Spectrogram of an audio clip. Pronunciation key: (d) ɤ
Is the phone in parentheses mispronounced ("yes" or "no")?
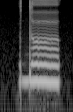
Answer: no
